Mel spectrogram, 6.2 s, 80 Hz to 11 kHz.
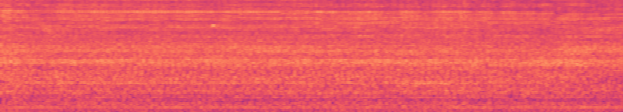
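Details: John Deere 450C bulldozer diesel, warmed up after reassembly, relief pressures set and fluids topped off, backing out of the shop: a steady, even drone with no knocking, grinding or speed swings; normal.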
